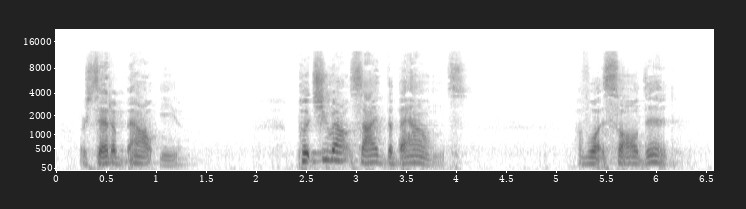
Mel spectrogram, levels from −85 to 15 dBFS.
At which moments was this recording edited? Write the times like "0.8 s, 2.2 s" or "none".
none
